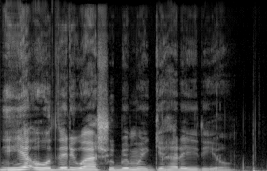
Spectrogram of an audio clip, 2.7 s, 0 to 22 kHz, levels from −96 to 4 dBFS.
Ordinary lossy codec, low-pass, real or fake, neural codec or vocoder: none; none; fake; vocoder, 44.1 kHz, 128 mel bands every 256 samples, BigVGAN v2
